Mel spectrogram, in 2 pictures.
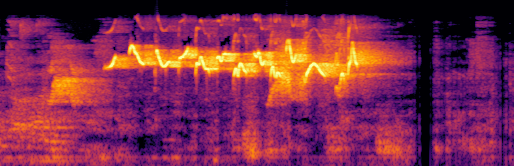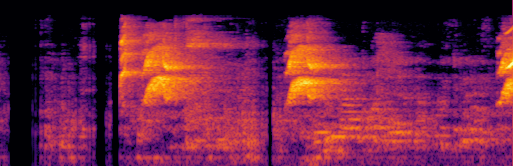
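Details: Ultramarine grosbeak, a big, strongly blue bird from the Minas region with a firm voice, sings a three-second run of rapid warbled whistles, followed by a few short separate call notes.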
